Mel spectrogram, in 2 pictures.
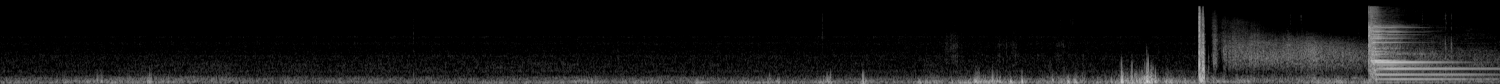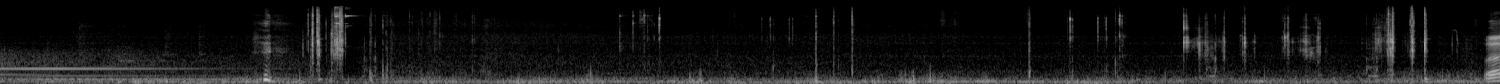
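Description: A single shot from a Savage 110 bolt-action rifle in .338 Lapua Magnum about halfway through, followed by a metallic ringing that fades over about four seconds. Scattered clicks of the rifle being handled come before and after it.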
